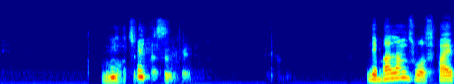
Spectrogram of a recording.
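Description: A man speaks calmly and close to the microphone, with pauses.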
